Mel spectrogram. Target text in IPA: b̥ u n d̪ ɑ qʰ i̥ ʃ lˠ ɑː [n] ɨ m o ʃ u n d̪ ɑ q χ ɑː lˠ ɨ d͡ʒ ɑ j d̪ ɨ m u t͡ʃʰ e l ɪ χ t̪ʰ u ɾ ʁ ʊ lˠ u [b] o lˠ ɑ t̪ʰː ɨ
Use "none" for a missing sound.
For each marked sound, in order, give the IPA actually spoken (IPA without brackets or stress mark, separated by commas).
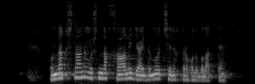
n, b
